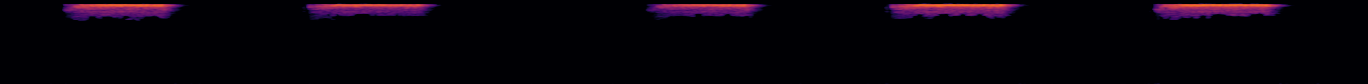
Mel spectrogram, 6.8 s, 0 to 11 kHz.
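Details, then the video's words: Katydid (우리여치) song, National Institute of Biological Resources recording from 2020: five shrill buzzing bursts of around half a second each, with a longer pause after the second, otherwise clean and quiet. "우리여치, 여러번 듣기, 곤충소리"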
